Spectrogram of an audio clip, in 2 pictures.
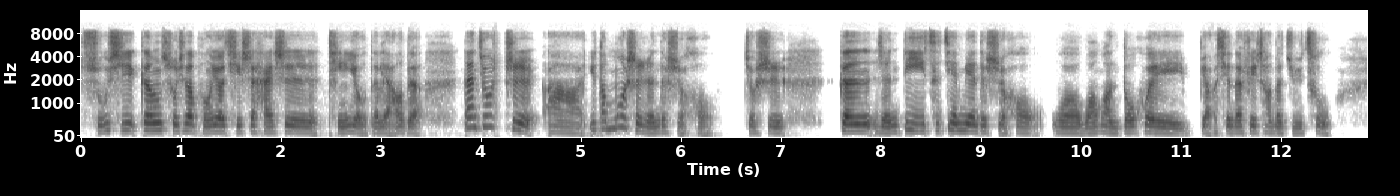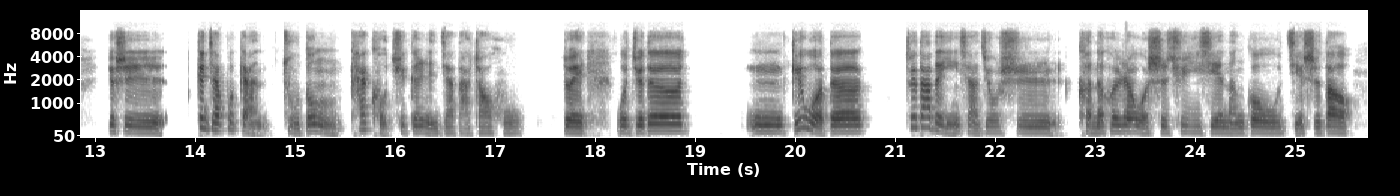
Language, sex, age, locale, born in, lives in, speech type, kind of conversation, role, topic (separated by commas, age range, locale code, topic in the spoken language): Chinese, female, 50-54, zh-CN, China, United States, conversation, advice, user, 在社交场合总是害怕被评判或被人注视，我该怎么办？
